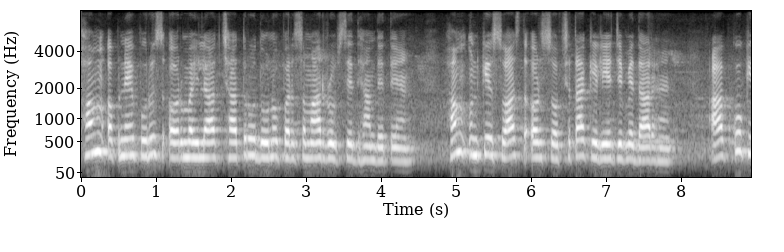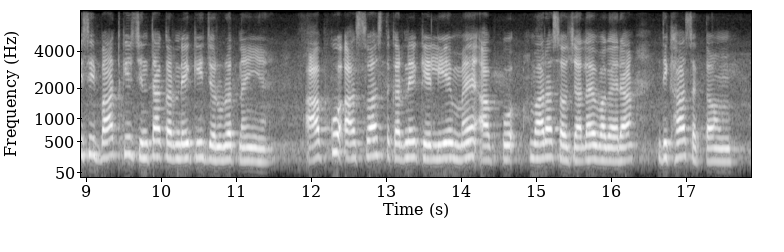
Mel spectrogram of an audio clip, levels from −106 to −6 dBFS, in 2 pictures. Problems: constant background noise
